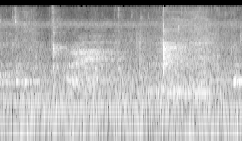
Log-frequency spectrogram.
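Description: Quiet eating sounds from hand-eating off a banana leaf, with one sharp click about one and a half seconds in.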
